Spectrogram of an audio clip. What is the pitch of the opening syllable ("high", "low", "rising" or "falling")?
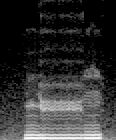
high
